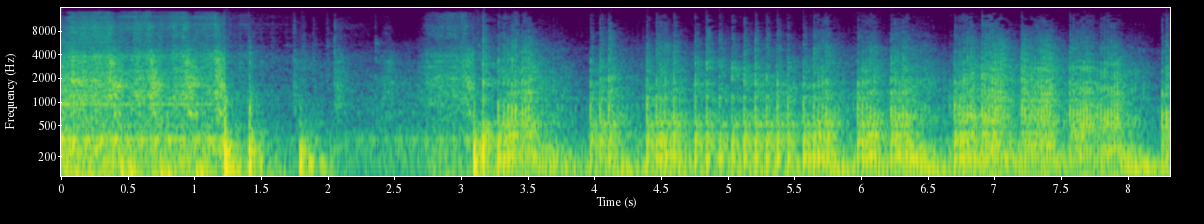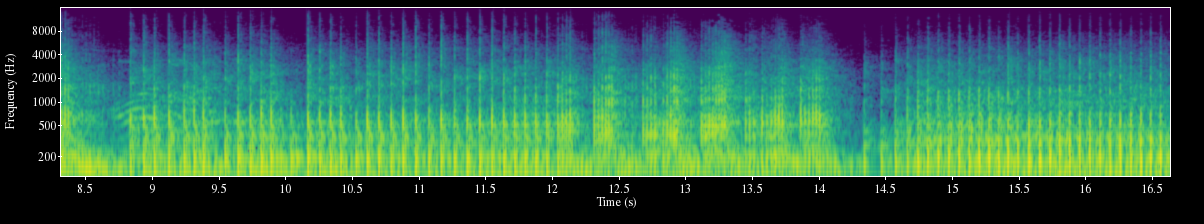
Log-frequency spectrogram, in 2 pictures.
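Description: A freshly built 330cc motorcycle engine with an untuned carburetor runs loud and close, a rapid staccato putter that dips briefly, then resumes revving steadily.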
